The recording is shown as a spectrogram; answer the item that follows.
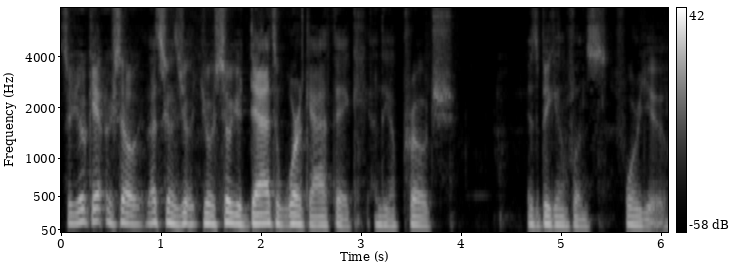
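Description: Somewhat breathy, a man speaks at medium pitch with ordinary pitch variation and a moderate pace. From Taiwan. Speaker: podcast host. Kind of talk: casual interview.

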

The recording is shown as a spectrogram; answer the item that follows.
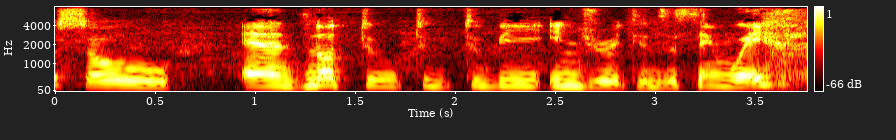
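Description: A woman's dark, mellow voice at medium pitch, with a Russian accent and a fairly slow pace. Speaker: former snowboarder, tech startup founder. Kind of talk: interview. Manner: halting.

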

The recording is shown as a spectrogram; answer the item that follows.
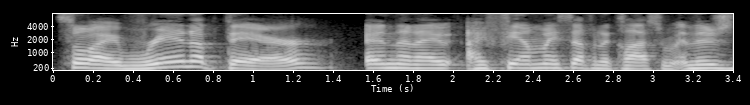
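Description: A woman with a Canadian accent speaks in a normal speaking voice at medium pitch with ordinary pitch variation, on a very clean recording with a silent background. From Canada. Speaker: true crime podcast host. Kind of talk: casual chat with storytelling.

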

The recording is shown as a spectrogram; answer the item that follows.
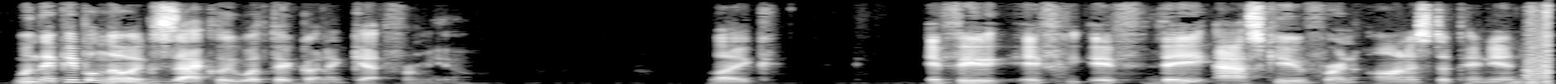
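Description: With a bright, sharp tone and an American accent, a man talks at a moderate pace and medium pitch, with ordinary pitch variation and long, frequent pauses. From US Northeast (Boston). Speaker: engineer and biologist. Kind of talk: casual chat.

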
